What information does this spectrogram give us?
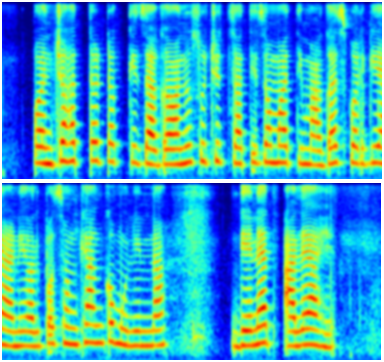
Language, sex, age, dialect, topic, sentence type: Marathi, female, 25-30, Varhadi, banking, statement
